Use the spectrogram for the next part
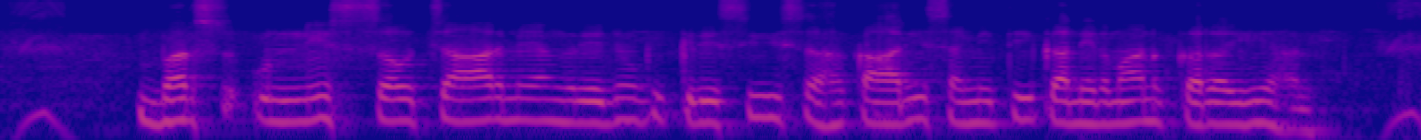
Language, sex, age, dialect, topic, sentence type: Magahi, male, 25-30, Central/Standard, agriculture, statement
